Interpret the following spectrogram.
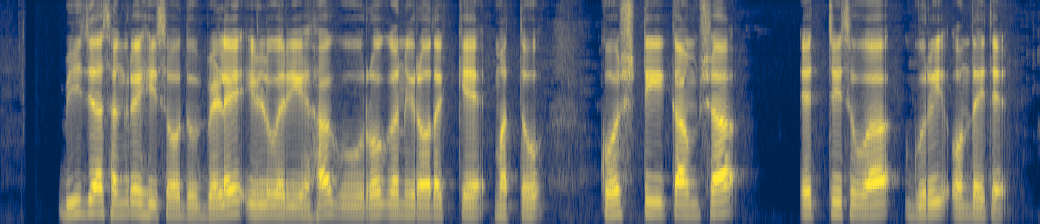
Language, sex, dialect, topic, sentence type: Kannada, male, Mysore Kannada, agriculture, statement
